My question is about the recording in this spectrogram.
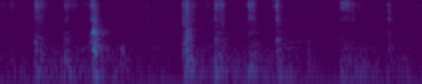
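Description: Deck of tarot cards being shuffled by hand: a faint, irregular series of short card snaps and swishes, about nine in four seconds.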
